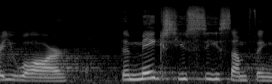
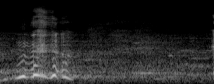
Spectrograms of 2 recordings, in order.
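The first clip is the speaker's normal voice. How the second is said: airy laugh; 6 semitones higher than usual. Real, not acted. Laughs at own aside.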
